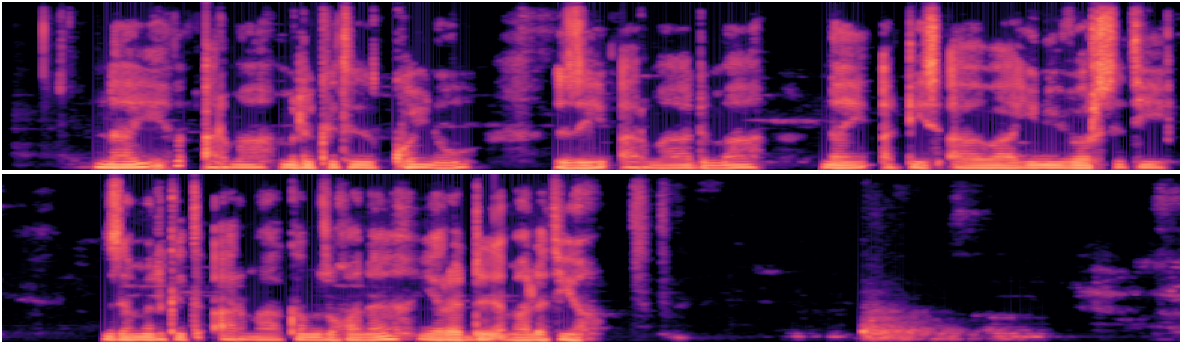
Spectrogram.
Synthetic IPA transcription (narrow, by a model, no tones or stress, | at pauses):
najʔaɾmamɨlkʰːɨt̪ʰikʰo̞jnu | ʔɨziʔaɾmad̪ɨmːa | najʔad̪ːisʔaβɐβajunivɐɾsɨt̪ʰi | zɐmɐlkʰɨt̪ʔa̰ɾmakʰɐmzɨxo̞nɐjɛɾɐd̪ɨ̰ʔmalɐt̪ʰɨjːu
